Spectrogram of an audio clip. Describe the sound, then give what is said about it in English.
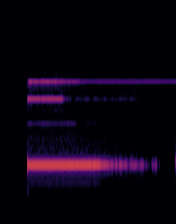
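A heart monitor's flatline tone as a training mannequin goes into cardiac arrest: one continuous, high electronic beep that holds steady and loud, then wavers and fades over the last second, ending with a brief blip. No one speaks. “So what the mannequin just did right now is flatline.”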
